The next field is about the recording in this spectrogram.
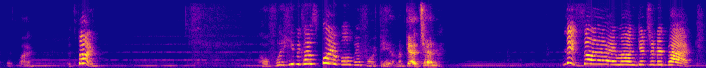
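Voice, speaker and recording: A woman's voice: very high-pitched, sing-song, slow, pauses often, a bit bright. A woman hosting a let's play, giving casual commentary on a video game. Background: music.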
